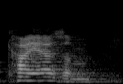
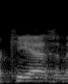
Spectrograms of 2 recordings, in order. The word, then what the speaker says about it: chiasm: We have here this what's called inverted parallelism or chiasm. Or chiasm, as some pronounce it.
